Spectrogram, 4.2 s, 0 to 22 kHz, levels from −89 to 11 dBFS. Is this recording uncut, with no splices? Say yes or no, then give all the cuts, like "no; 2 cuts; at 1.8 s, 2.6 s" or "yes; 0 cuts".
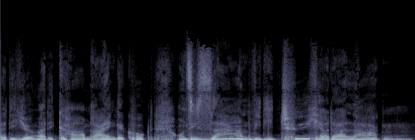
no; 1 cut; at 0.9 s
